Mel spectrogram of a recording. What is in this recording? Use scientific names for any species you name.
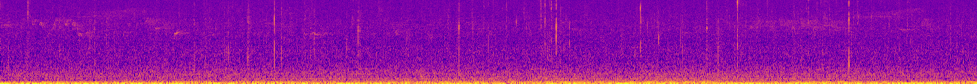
Seiurus aurocapilla, Vireo olivaceus, Setophaga americana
